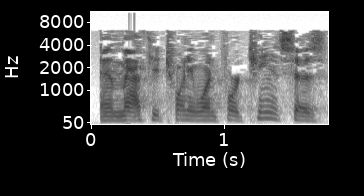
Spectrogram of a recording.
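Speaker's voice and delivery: normal talking voice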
